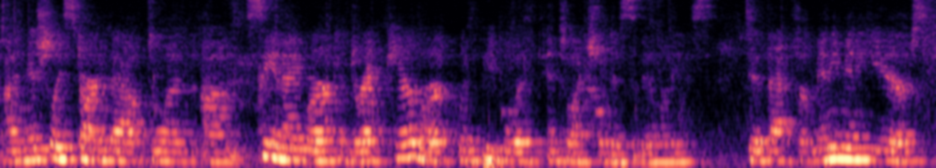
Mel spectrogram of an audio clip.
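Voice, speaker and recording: A woman's voice: on the low side, mellow. A middle-aged woman from West Virginia with an Appalachian accent gives an informal, folksy and self-deprecating introduction of herself. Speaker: nursing home administrator introducing herself. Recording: very echoey hall, distant mic, faint noise.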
